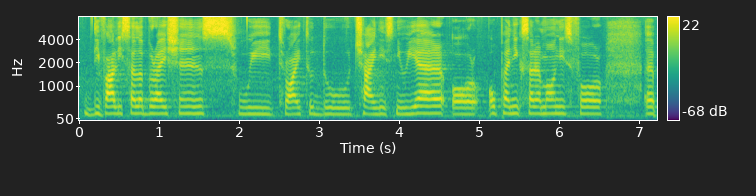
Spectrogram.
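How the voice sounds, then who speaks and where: A woman with a Polish accent answers interview questions in a careful, halting way. Her voice stays level and even, with little rise or fall. A faint hum of background noise sits under her speech. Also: medium pitch. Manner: careful, halting, non-native phrasing. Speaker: finance manager.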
